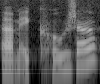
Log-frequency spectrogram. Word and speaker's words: Ecosia: Then we have Jessica Green, who is a developer at Ecosia. Is that how it's pronounced?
